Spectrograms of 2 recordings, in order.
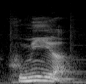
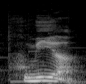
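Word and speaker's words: Jumilla: 이 스페인 와인 용어에서 특히 발음에 주의해야 할 부분은 바로 LL 두 개가 겹치지는 경우인데요. 이 경우에는 야라고 발음이 되죠. 후미야, 템프라니오, 파레야다처럼 LL이 두 개 겹치지는 경우에는 Y로 발음을 하시면 됩니다.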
